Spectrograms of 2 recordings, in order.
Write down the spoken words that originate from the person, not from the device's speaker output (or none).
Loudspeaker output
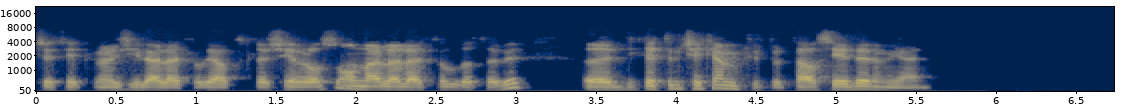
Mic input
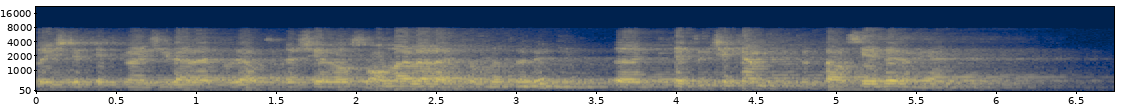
e, ya da ne bileyim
